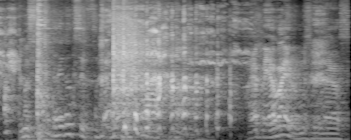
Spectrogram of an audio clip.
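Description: Small hard toys, minicars among them, clattering and clinking against each other as hands rummage through a box. A dense burst of clatter comes about a second and a half in, under laughter and talk.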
